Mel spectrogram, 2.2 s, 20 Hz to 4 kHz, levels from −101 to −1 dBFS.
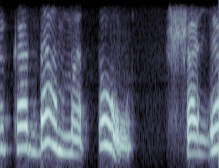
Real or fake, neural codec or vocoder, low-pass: fake; codec, 16 kHz, 8 kbps, FunCodec, trained on Chinese and English, 25 frames a second; 3.6 kHz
